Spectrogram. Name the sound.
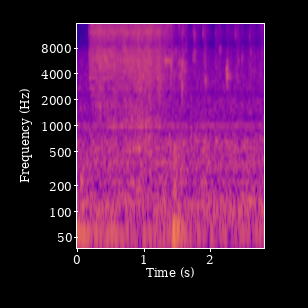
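rinsing sauerkraut under running tap water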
